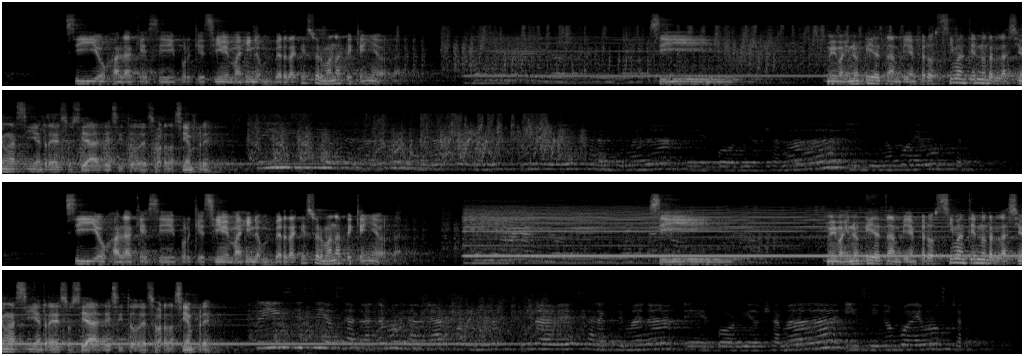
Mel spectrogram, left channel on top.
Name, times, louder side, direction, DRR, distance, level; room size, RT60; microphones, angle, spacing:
voice 1, 0.6-4.0 6.5-7.3 8.2-12.3, right 3 dB, 15° right, 9 dB, 0.4 m, -34 dB
sound 1, 2.5-2.6 3.0-16.1, left 5 dB, 45° left, 0.6 m, -49 dB
sound 2, 4.6-16.9, right 12 dB, 90° right, 0.3 m, -41 dB
voice 2, 4.7-7.7 8.2-8.8 12.7-19.8, right 2 dB, 70° right, 4 dB, 1.1 m, -46 dB
13.5 x 13.0 x 2.6 m, 2.1 s
head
